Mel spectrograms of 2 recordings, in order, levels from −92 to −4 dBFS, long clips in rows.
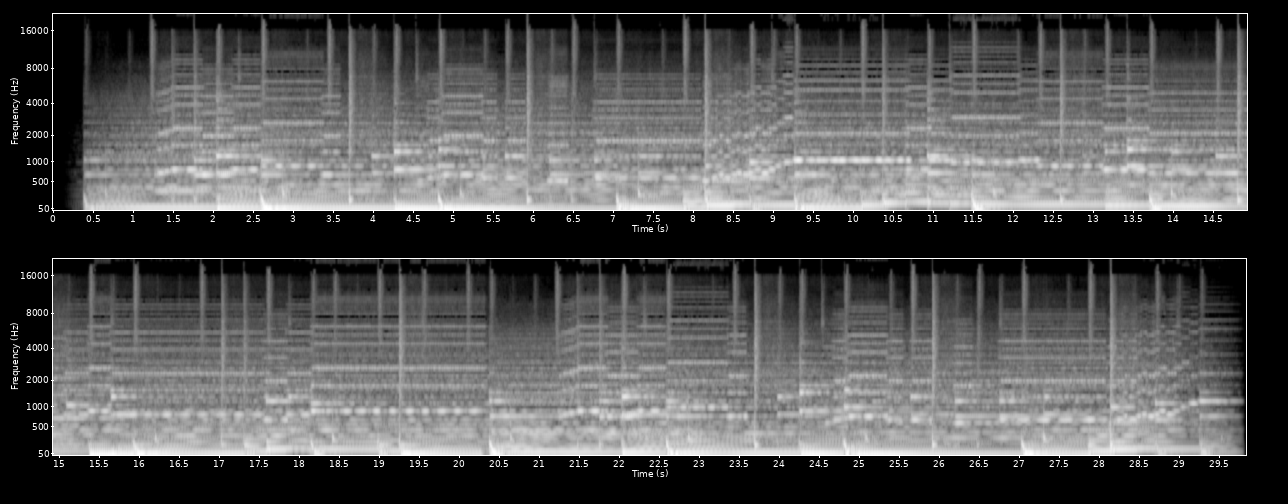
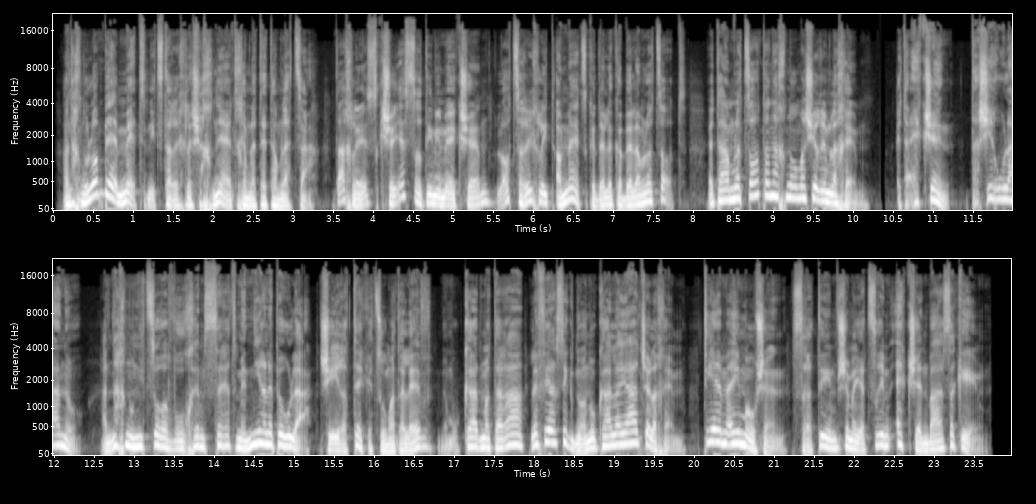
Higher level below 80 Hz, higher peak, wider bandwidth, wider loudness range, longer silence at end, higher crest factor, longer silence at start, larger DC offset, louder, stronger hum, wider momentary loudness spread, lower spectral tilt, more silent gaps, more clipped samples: first, -18 dBFS vs -30 dBFS; about the same, 0 dBFS vs 0 dBFS; second, 18 kHz vs over 20 kHz; about the same, 2 LU vs 2 LU; second, 0.1 s vs 0.4 s; about the same, 14 dB vs 10 dB; first, 0.4 s vs 0.15 s; neither; second, -17 LUFS vs -11 LUFS; neither; about the same, 7 LU vs 9 LU; about the same, -6 dB/octave vs -5 dB/octave; neither; neither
